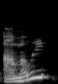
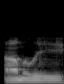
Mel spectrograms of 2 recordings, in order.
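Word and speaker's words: Amélie: I'm gonna is it Amelie? I Amelie, always perfect. Nailed okay it. Yes.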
